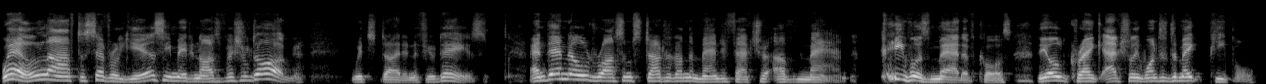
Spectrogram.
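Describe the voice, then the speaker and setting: A man's voice: a little high, lively intonation, normal speed, natural voice. An actor playing a proud, unsentimental robot factory manager in an old-time radio drama, theatrical and confident as he explains things. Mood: amused, lecturing. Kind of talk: live recreation of 1930s radio drama.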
